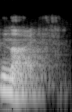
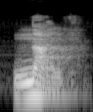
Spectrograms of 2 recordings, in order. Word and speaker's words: knife: knife okay fork and knife let me write these things down four and not pay attention to one thing for the pronunciation knife we pronounce as knife we don't pronounce K in the beginning we don't say knife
